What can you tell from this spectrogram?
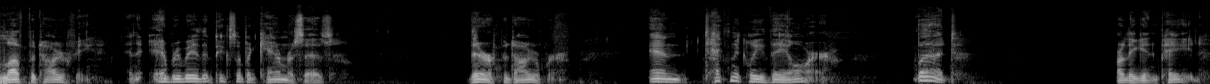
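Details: Adult male commercial photographer who says he stutters; long pauses and fragmented phrases; stuttering.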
